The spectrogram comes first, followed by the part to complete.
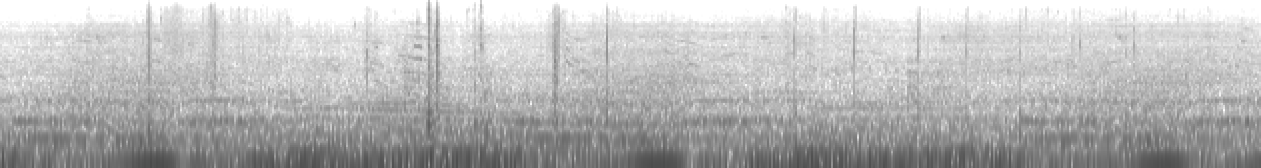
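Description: Steady low rumble of a car running, under a deep swell that comes about every five seconds, with a few sharp clicks along the way.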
